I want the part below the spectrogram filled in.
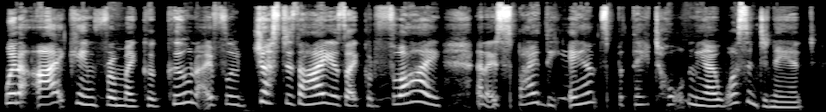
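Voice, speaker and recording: Casting: small young girl pegasus for a storybook, played by a woman, high, swooping voice, plaintive and earnest. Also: lively intonation, unhurried, fairly bright tone, no echo. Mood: tearful, bewildered. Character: tiny young female winged horse, sad, searching, earnest. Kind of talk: children's storybook character voice.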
